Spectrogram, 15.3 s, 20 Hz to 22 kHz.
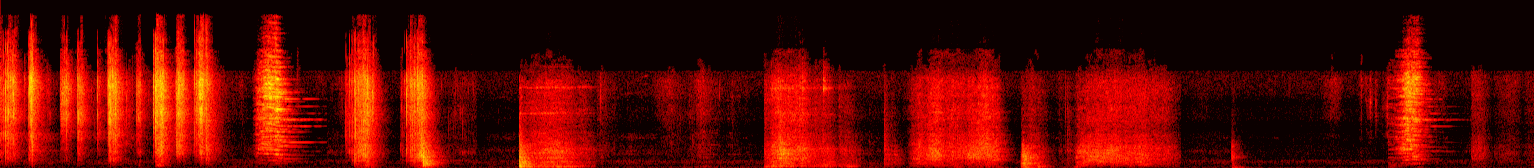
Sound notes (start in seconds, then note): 0.2 leaves sliding; 4.0 knife chopping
